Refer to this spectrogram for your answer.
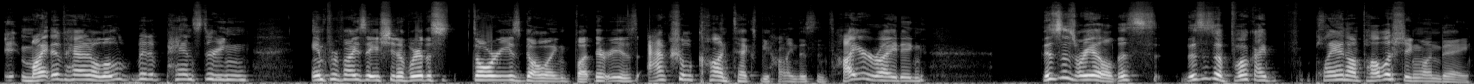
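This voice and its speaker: An author dramatically reads his own funny prose in a theatrical style, frequently cracking up with stifled laughter. His high-pitched voice is expressive and unhurried, with a slight congestion from blocked sinuses.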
